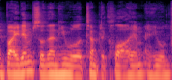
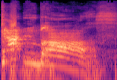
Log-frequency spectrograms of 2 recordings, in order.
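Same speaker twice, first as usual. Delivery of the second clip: shrill, very high, very loud shriek; 12 semitones higher, 8 dB louder than usual. Voicing a frustrated creature screaming at a player: screaming in character. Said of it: "he screams at you".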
